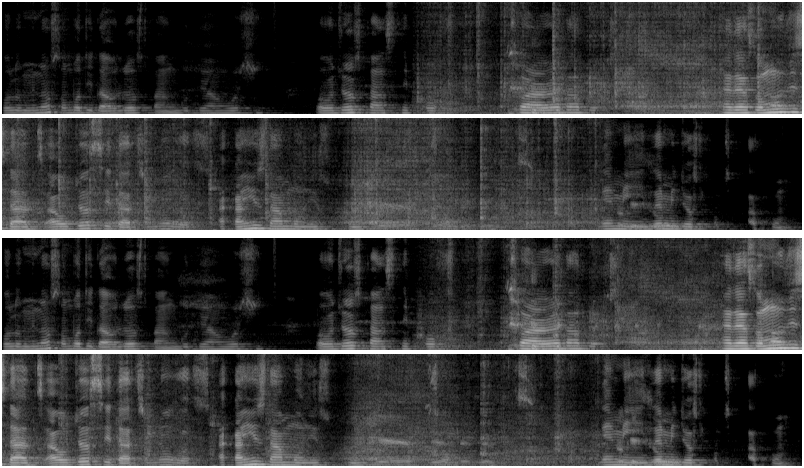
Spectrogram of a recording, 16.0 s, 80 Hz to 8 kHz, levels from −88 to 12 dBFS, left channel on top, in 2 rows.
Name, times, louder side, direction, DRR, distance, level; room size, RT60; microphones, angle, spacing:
voice 1, 0.0-2.4 3.2-4.3 5.2-6.0 7.2-9.9 10.3-11.2 11.5-11.6 12.4-12.6 13.2-13.3 14.0-14.9 15.7-15.8, right 3 dB, 20° right, 14 dB, 0.4 m, -30 dB
voice 2, 3.6-3.9 5.1-5.6 7.0-7.8 11.6-12.9 14.1-14.8, right 5 dB, 85° right, 12 dB, 0.6 m, -38 dB
Skateboard, 4.1-14.1, left 2 dB, 60° left, 3.2 m, -43 dB
8.4 x 7.4 x 7.5 m, 0.76 s
head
